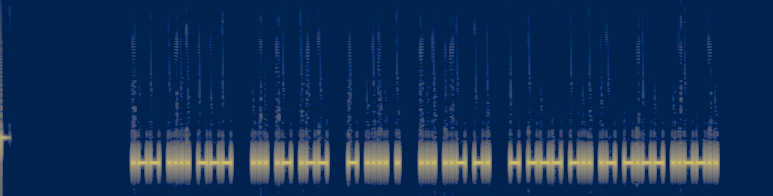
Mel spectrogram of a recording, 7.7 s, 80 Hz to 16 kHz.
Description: Morse code, heard as a keyed tone, about 40 wpm, 700 Hz. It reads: WHO SAW THE SUN TODAY?
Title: Sentences from Top 1000 Words - Review Part 1 - 40wpm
